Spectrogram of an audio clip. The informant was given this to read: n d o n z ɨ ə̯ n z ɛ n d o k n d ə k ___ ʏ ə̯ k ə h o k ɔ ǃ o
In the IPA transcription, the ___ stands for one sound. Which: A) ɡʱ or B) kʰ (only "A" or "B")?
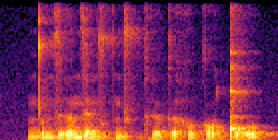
A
